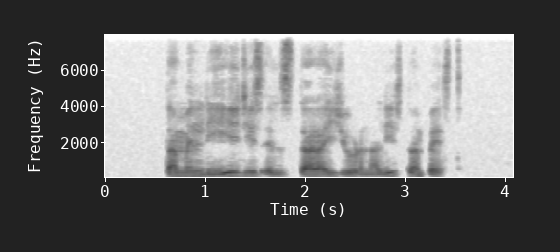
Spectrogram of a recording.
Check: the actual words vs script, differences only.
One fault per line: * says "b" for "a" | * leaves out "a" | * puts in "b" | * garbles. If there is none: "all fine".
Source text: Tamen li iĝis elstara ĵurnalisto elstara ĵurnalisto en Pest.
* leaves out "elstara ĵurnalisto"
